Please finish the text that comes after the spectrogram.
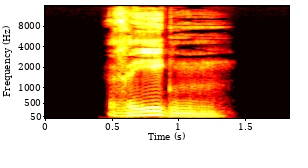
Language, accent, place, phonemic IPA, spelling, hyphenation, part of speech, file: German, Germany, Berlin, /ˈʁeːɡən/, Regen, Re‧gen, noun / proper noun, De-Regen3.ogg
- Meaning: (noun) rain; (proper noun) 1. a river in Bavaria 2. a town and rural district of the Lower Bavaria region, Bavaria, Germany 3. a surname transferred from the place name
